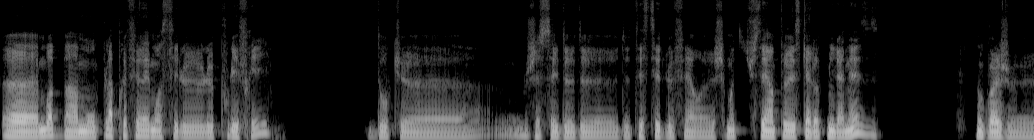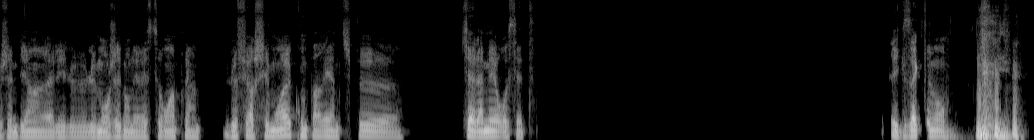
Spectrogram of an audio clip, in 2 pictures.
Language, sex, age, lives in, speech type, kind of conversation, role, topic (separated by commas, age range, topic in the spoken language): French, male, 30-34, France, conversation, unstructured, none, Est-ce que cuisiner est pour toi un plaisir ou une corvée ?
